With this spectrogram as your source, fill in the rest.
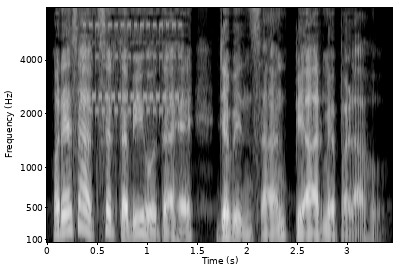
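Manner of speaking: ordinary delivery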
